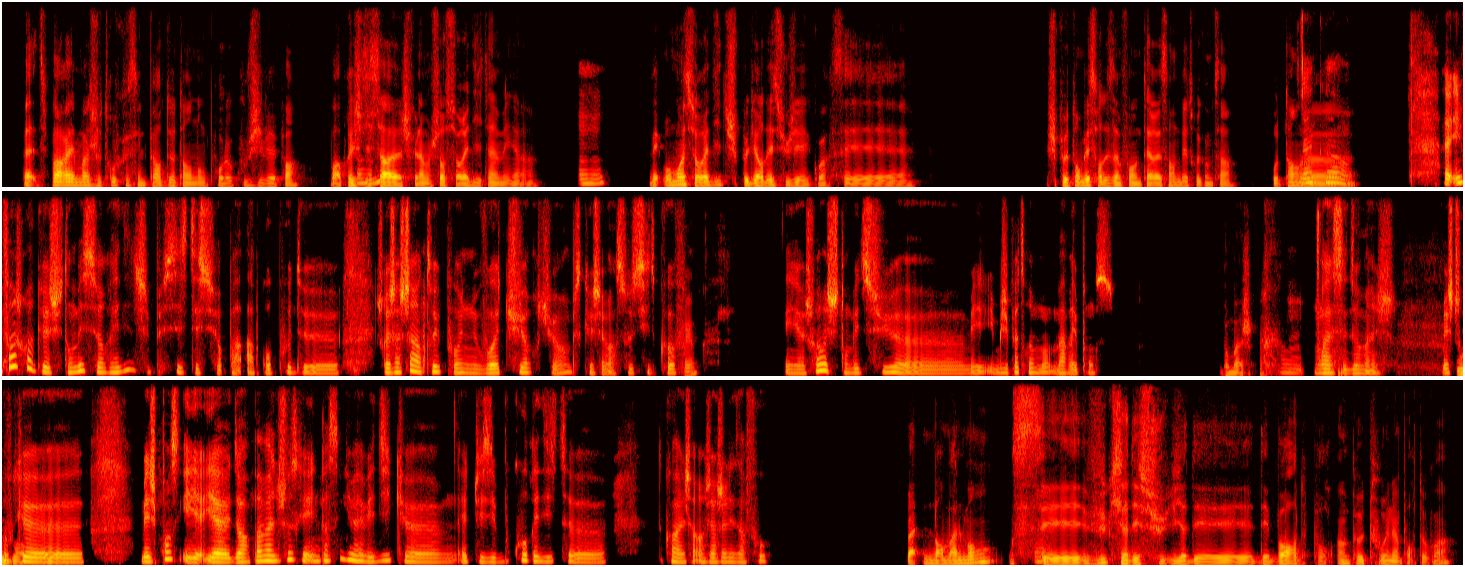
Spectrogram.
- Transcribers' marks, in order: other background noise; tapping; chuckle
- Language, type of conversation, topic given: French, unstructured, Comment les réseaux sociaux influencent-ils vos interactions quotidiennes ?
